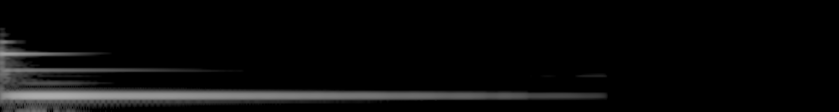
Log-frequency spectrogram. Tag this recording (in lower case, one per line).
xylophone
mallet percussion
music
musical instrument
percussion
wood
